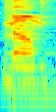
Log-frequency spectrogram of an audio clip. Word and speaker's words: numb: Geralmente, as palavras que terminam com B, esse B não é pronunciado, tá? Como no caso de numb, que é entorpecido, come, pente, dumb, bobo, lamb, cordeiro.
